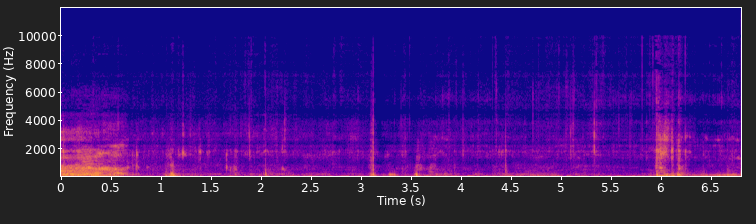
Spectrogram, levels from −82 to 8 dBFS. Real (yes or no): no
